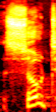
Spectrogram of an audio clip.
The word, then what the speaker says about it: Sote: mr scott yaakov he is the cto of sote and i pronounced that correctly yes you did okay great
